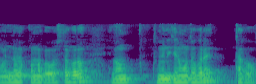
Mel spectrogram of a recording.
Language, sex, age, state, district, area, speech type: Bengali, male, 30-45, West Bengal, Purulia, urban, spontaneous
